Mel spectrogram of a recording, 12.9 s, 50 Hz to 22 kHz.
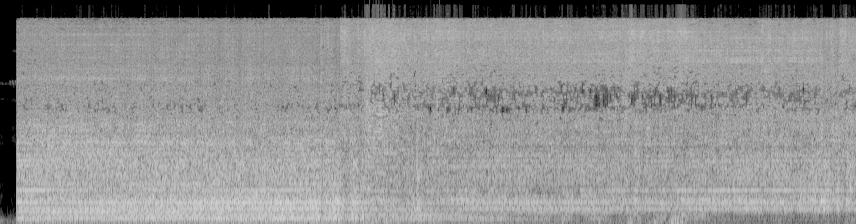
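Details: MTD 5 hp wood chipper shredder running after flail arm maintenance to cure a banging sound. Steady high-pitched drone with no banging from the chamber. Normal running after the repair.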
